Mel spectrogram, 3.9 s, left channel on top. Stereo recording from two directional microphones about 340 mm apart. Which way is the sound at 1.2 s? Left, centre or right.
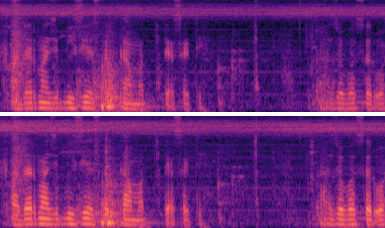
Right.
